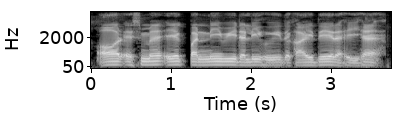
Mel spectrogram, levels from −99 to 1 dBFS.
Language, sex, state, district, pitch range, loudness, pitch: Hindi, male, Uttar Pradesh, Lalitpur, 110-125 Hz, -17 LUFS, 120 Hz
